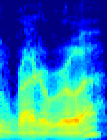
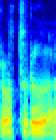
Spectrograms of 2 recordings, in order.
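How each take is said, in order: First: It is said with an English-style pronunciation. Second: It is said with a Māori-style pronunciation. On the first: The listener is not a Māori speaker. "if I was speaking to yourself" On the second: The listener speaks Māori. "if I was speaking to uh, sort of a a, a speaker of Te Reo Māori"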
